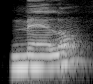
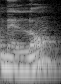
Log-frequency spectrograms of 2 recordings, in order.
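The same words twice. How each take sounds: First: The stress is on the first syllable. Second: The stress is on the second syllable. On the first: The speaker calls it right. "A sílaba mais forte é o E" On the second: The speaker calls it wrong. "e não melon, não"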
